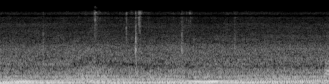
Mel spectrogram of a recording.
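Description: A car pushes through deep snow on a snowy morning drive around Big Bear Lake, California, its engine a steady, close, loud drone with low rumbling throughout.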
